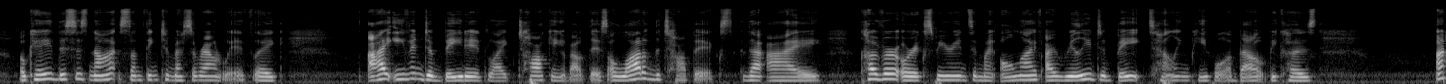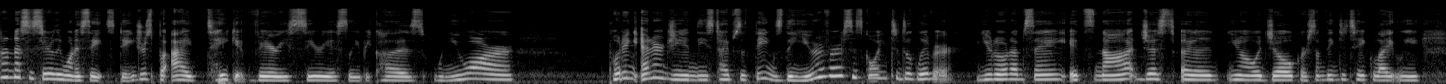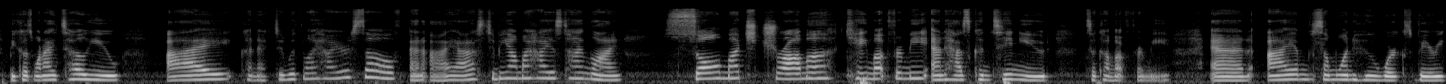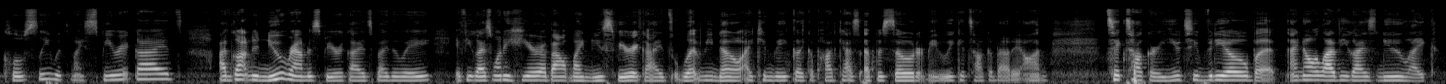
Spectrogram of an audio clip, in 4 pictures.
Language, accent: English, American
